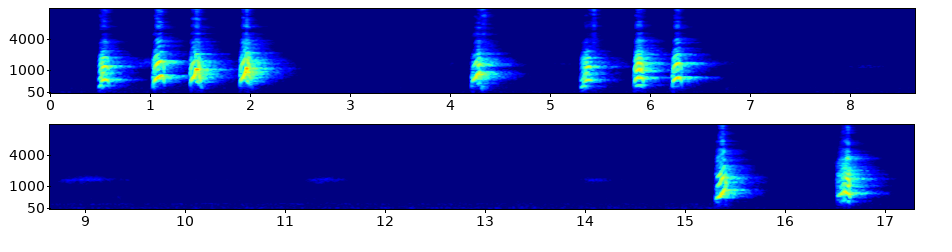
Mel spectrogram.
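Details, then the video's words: Moluccan cockatoo imitating a dog's bark: short, harsh barks in a quick run of four, then single and paired barks near four to six seconds, silence, and two more barks at the end. "Bilingual Cockatoo Barks Like a Dog"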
